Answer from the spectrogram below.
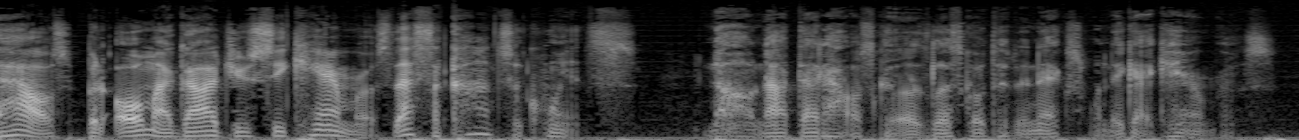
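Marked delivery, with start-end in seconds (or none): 3.5-6.4 low-key, quiet acted aside; hushed thief. Thief to accomplices on seeing cameras at a house, hushed. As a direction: thief steering the crew away, keep it down. Acts out wary thieves at house.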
